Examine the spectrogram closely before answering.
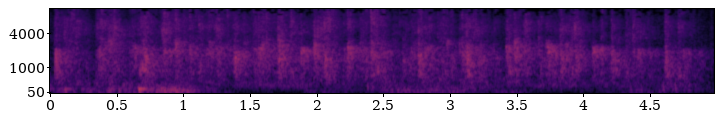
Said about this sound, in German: Und dazu darf ich mit einem ganz, ganz kräftigen Applaus begrüßen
